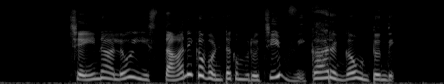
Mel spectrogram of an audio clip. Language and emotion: Telugu, disgusted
